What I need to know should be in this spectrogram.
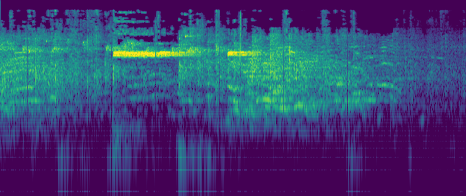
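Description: A crowd cheers loudly in a large echoing gym.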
